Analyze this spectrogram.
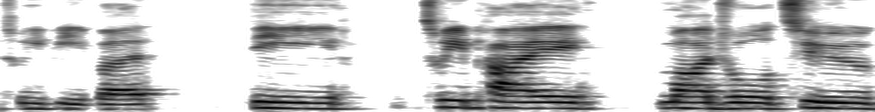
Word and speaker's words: Tweepy: The general idea was using the is it TweetPy or Tweepy? I don't know how most people pronounce it. I would pronounce it Tweepy, but the TweetPy module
